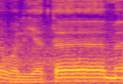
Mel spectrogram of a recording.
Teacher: تا کھڑی زبر تا میم کھڑی زبر ما دونوں کو ایک ایک کے برابر لمبا کرنا ہے. دونوں کے اوپر کھڑی زبر ہے یعنی تا اور میم کے اوپر، یا سائلنٹ ہے.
